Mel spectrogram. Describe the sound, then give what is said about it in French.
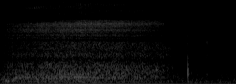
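A person breathes in slowly during a guided breathing exercise, making a soft, airy, continuous hiss that holds steady for well over a second and then stops. A faint click follows. The sound is quiet and alone. “Respiration spontanée. Et encore une fois, inspiration.”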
